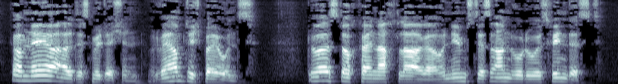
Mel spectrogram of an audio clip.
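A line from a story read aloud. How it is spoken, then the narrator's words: Called out. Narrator (German): Einer von ihnen bemerkte die Frau und rief ihr zu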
